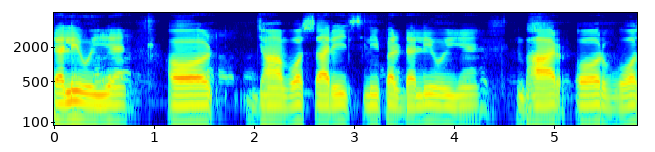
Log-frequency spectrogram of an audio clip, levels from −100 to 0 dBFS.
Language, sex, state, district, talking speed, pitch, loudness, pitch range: Hindi, male, Uttar Pradesh, Varanasi, 155 wpm, 100 Hz, -34 LUFS, 100-105 Hz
